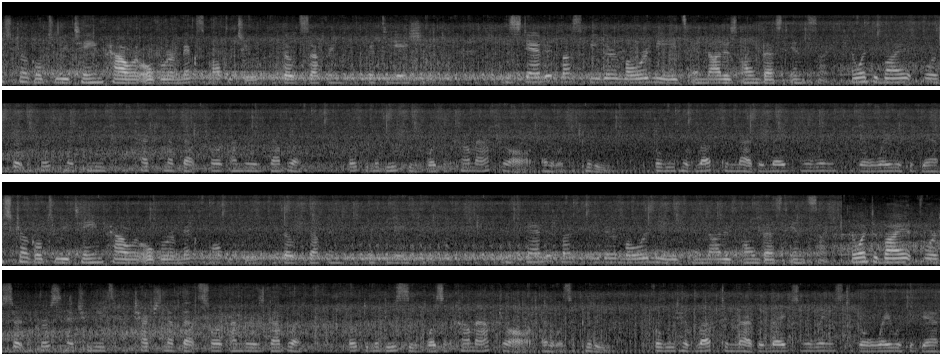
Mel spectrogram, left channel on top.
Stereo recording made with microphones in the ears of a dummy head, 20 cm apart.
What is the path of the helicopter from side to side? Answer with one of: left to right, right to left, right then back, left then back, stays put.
left to right.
